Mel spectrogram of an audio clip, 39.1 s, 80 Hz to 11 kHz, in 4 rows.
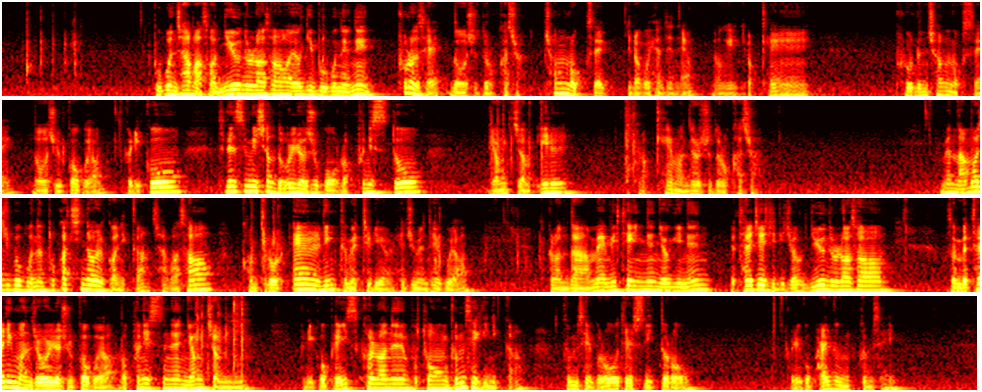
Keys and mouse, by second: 0.0 shift+click, 0.6 alt+z, 2.1 click, 2.8 click, 4.2 click, 10.7 click, 12.0 click, 12.8 click, 13.7-16.1 drag, 23.6 shift+click, 24.0 ctrl+click, 24.5 shift+middle click, 24.8 ctrl+middle click, 29.1 click, 30.0 click, 30.6-31.7 drag, 32.5 click.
